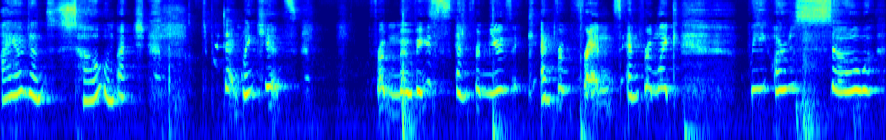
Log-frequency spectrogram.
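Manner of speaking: earnest quote. Retold or imitated. Mother quoting herself to her husband, high and earnest. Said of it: "And I'm like".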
